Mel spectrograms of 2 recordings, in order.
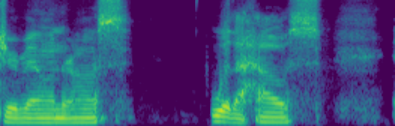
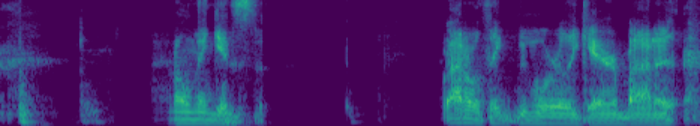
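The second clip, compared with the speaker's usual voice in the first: trach-device-like voice, lower and quieter; 5 semitones lower, 13 dB quieter than usual. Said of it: "you sound exactly like Pat Mahomes".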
